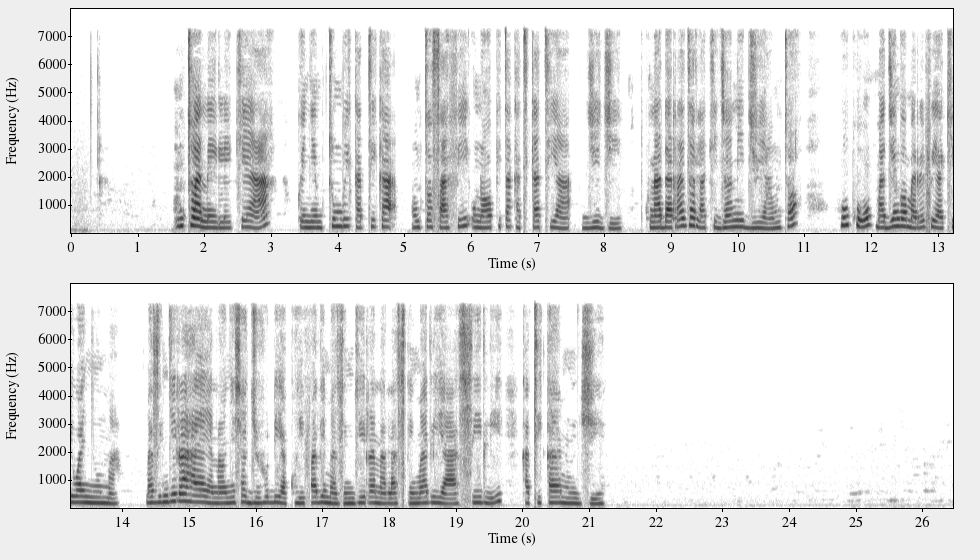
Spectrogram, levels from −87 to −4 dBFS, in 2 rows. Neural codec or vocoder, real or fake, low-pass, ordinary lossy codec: none; real; 7.2 kHz; MP3, 64 kbps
